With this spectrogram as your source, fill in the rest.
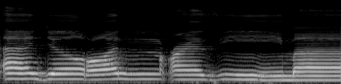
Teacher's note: Dan terakhir pada kata ajran azima terdapat harokat fathahtain bertemu dengan huruf ain, ini dinamakan izhar halqi, maka fathahtain dibaca secara jelas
